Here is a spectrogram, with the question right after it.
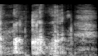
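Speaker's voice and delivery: soft, voiceless rasping noise; mouth-made squelch effect; imitated grabbing. Bullets grabbing your organ, imitated squelching.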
